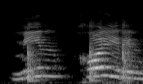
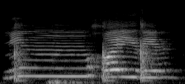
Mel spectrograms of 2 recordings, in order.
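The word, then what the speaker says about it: مِنْ خَيْرٍ: Minho Irin Minho Irin minhairin bukan Meme Hairin kita bacanya jelas minhairin Hai yang terakhir adalah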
